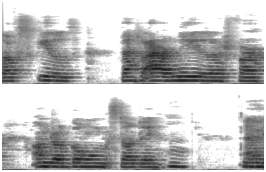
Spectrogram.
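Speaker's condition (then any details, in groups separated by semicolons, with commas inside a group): Traumatic brain injury; severe, car crash, cognitive challenges; several years since injury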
